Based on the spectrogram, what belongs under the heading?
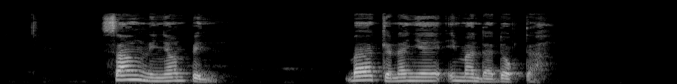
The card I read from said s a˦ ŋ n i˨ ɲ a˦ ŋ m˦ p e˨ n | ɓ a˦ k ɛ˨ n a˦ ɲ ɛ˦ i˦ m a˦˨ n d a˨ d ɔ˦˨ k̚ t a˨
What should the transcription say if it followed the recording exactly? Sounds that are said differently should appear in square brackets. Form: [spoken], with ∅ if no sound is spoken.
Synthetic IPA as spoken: s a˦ ŋ n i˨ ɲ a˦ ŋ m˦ p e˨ n | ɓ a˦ k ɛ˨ n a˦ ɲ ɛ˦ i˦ m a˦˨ n d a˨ d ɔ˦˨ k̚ t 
